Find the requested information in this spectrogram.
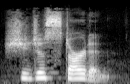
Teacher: So the two words link together with a single S sound.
